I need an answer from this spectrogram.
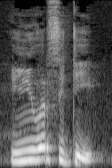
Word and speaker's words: university: Then second use, in the word university the letter U has a consonant sound of Y and not the vowel sound of U.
